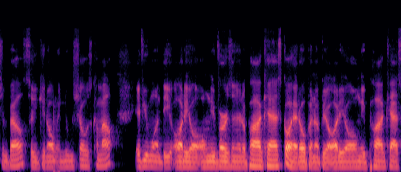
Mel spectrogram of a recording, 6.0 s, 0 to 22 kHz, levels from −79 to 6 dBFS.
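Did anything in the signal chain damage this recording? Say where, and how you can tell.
Yes. There's a skip ahead at about 0.79 to 0.81 s in this speech: the audio jumps forward with no gap and no fill, so the two sides butt straight together and something like 0.7 s of speech simply isn't there. That points to the network and jitter buffer stage. A chunk was thrown away while later audio was already queued, most likely on a buffer overflow, and playback pulled roughly that same 0.7 s of latency out in one go.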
